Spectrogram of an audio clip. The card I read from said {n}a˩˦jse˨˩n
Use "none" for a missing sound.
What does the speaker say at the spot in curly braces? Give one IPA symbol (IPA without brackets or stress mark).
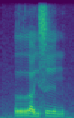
r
